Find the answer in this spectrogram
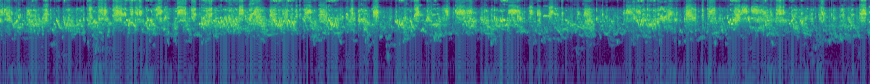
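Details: A group of budgerigars, described as happy and playing, chatter continuously with rapid high chirps, squawky notes and warbles, with a low bump early on.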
